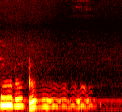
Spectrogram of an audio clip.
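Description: A man humming: a few short notes, then a longer note with a wavering pitch that fades out just before the end.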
